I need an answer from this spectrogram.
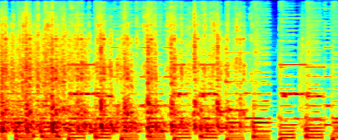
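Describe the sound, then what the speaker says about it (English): A sewing machine runs a long straight seam along the finished edge of a hooded towel, giving a loud rhythmic chatter of stitches with regular beats and a brief pause near the end. "Stay close to the finished edge. And sew all the way across."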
